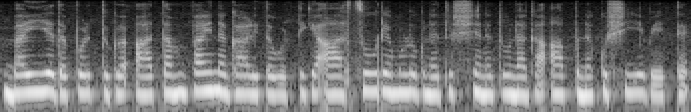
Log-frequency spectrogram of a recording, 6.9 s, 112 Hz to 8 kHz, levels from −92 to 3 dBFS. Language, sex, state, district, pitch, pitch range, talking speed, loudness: Tulu, female, Karnataka, Dakshina Kannada, 225 Hz, 220-235 Hz, 120 wpm, -13 LUFS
